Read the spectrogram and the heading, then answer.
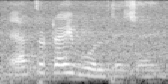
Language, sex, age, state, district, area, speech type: Bengali, female, 18-30, West Bengal, Kolkata, urban, spontaneous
